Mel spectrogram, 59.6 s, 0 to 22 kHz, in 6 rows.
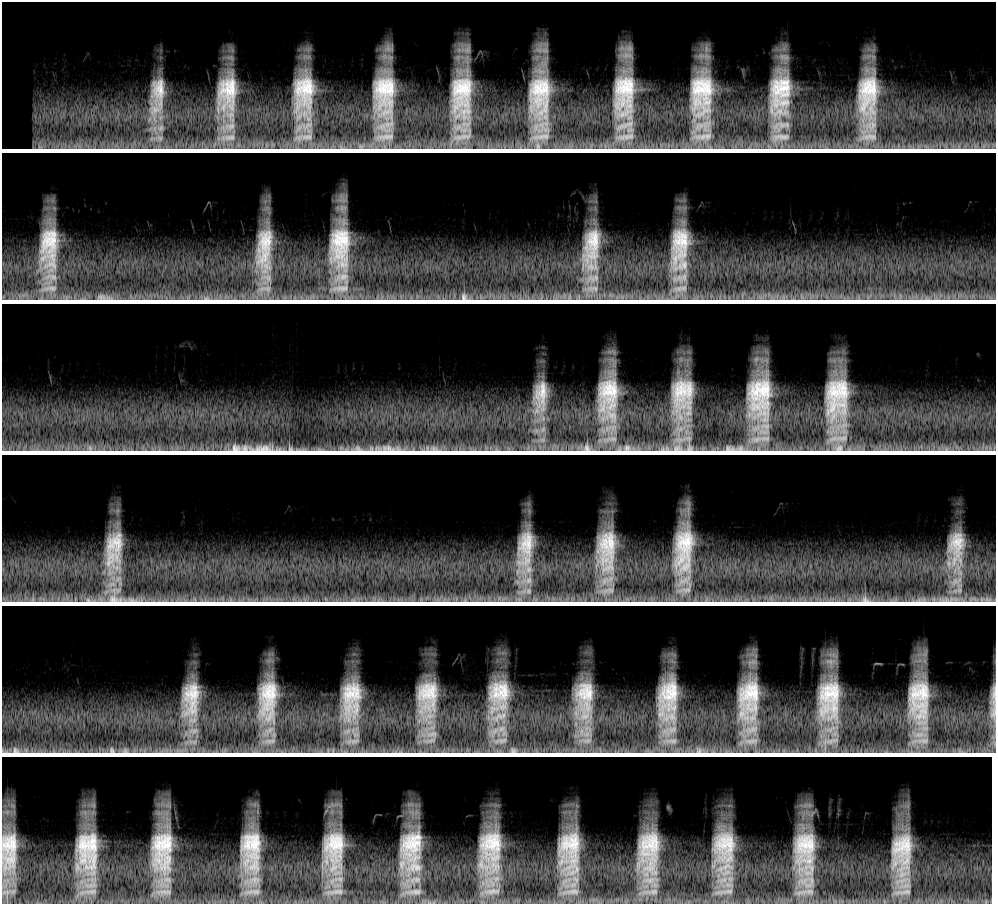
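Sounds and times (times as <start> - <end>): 
mallard duck calling: 1.4 - 8.0, 8.6 - 8.9, 10.3 - 10.6, 12.4 - 13.6, 15.7 - 16.0, 16.6 - 16.9, 25.2 - 28.4, 30.8 - 31.1, 35.0 - 35.2, 39.3 - 39.5, 41.6 - 48.2, 48.8 - 51.5, 52.1 - 58.0, 58.6 - 58.9.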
